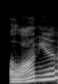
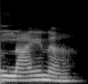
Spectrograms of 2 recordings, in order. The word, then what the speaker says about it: Elayna: Is it Alanya or Alaya? How do you say that? I'm not sure. Elayna. Elayna.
